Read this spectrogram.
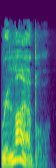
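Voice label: "reliable", British English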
